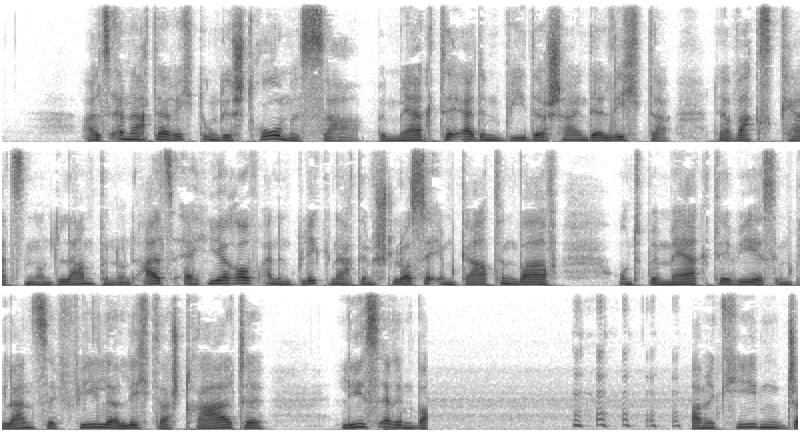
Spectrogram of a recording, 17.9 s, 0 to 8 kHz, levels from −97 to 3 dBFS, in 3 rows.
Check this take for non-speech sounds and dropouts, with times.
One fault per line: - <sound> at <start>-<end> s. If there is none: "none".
- laugh at 16.2-17.1 s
